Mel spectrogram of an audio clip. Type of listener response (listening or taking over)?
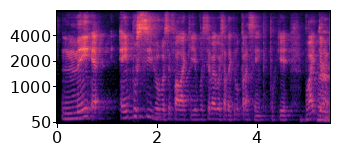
listening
